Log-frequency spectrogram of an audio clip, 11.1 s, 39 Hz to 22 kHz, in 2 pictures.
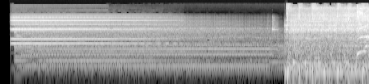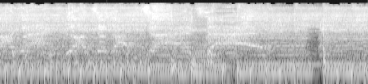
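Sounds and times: electric guitar chord ringing: 0.2 - 9.9.

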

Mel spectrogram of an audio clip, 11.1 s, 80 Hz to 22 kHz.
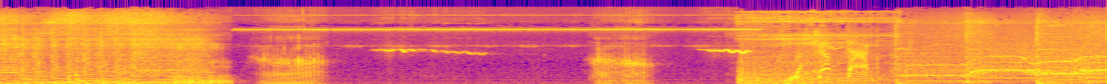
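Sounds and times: rock music with electric guitar: 0.0 - 2.1
thin steady high tone: 2.3 - 9.5
warbling whistle-like tone: 3.4 - 8.9.

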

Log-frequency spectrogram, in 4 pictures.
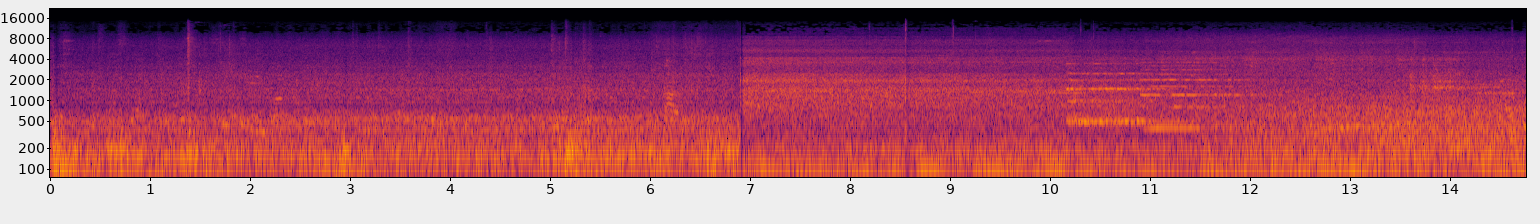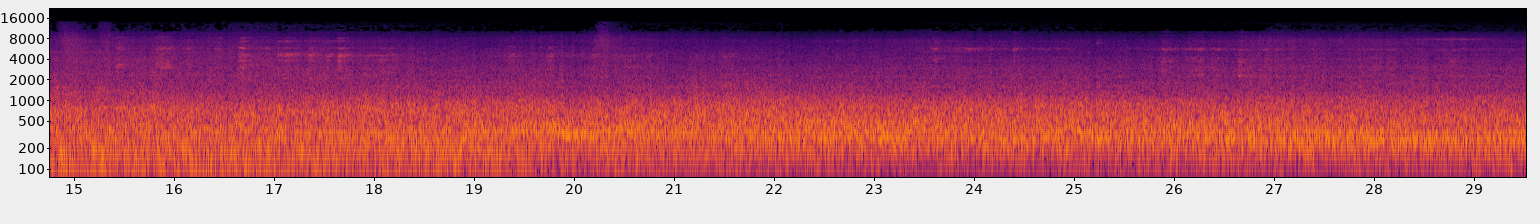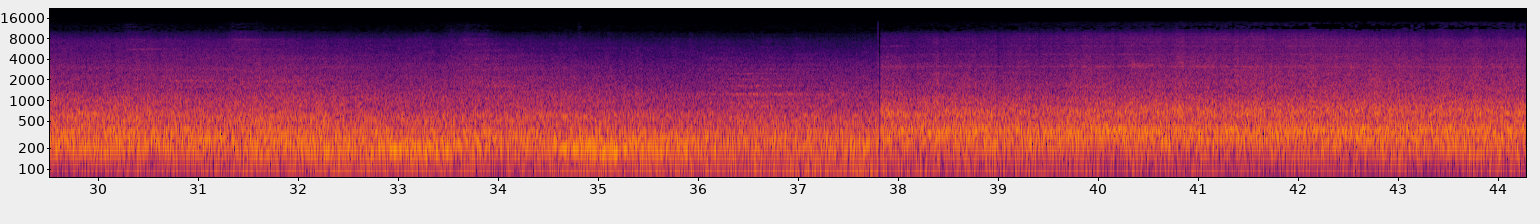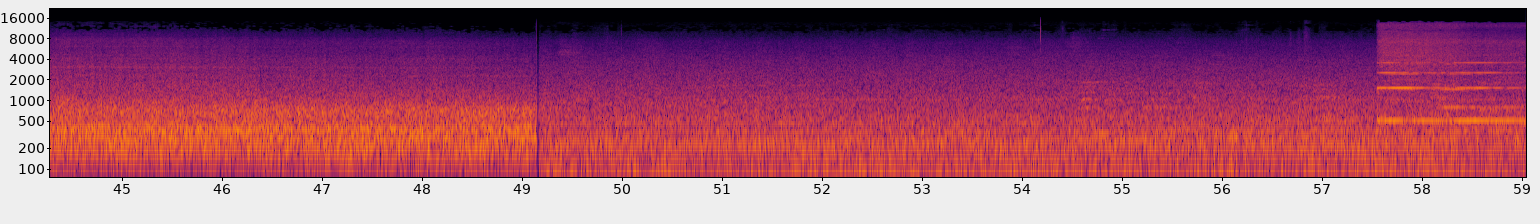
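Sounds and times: train rumbling on rails: 0.0 - 59.0
high squealing tones: 57.6 - 59.0.

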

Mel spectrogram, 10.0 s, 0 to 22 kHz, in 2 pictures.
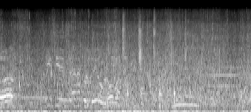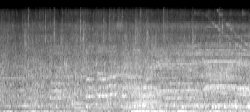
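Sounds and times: feet wading through water: 0.0 - 10.0
indistinct voices: 5.4 - 10.0.

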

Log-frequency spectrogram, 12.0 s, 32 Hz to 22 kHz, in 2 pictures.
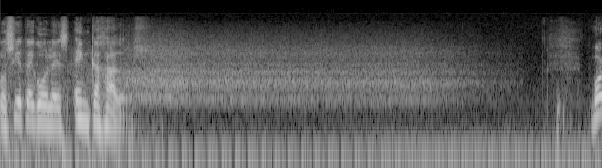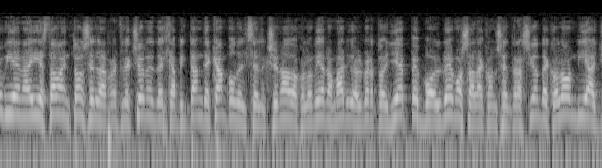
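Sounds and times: distant stadium crowd noise: 0.0 - 5.3.

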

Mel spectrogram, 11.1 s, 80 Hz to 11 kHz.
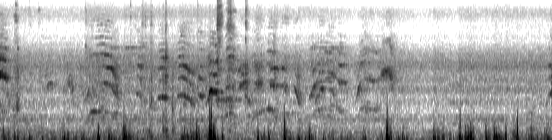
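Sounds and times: high-pitched child's vocal sound: 1.3 - 8.0.

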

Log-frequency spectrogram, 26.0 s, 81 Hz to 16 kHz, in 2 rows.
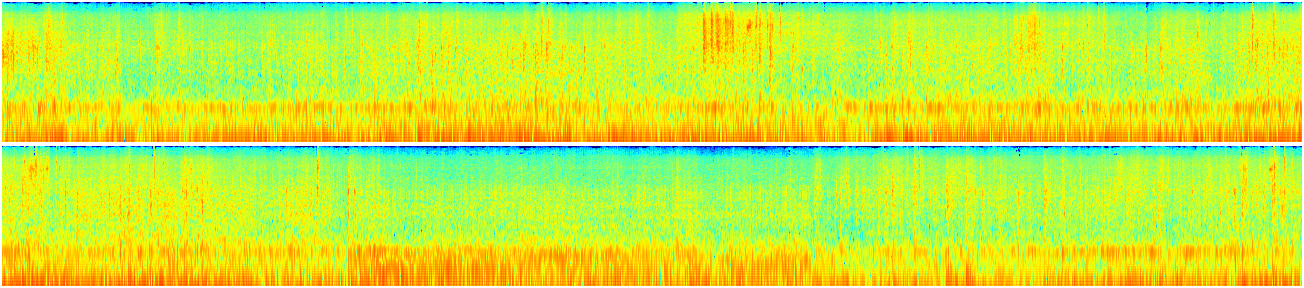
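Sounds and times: bike rattles and clicks: 0.0 - 26.0
tyres rumbling on dirt: 0.0 - 26.0.

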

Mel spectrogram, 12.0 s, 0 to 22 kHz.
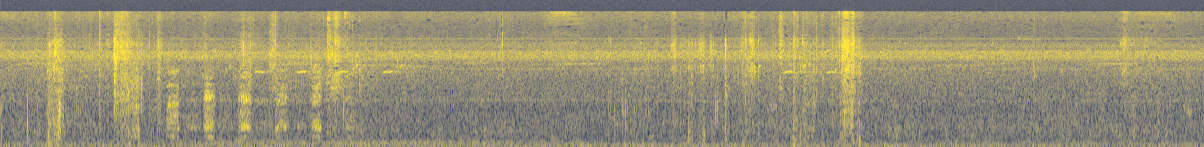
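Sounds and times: faint steady background noise: 0.0 - 12.0.

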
